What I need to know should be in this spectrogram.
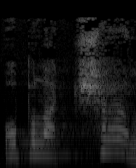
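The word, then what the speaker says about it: Opa-locka: It's Opa-laksha, like cha-cha-cha.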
